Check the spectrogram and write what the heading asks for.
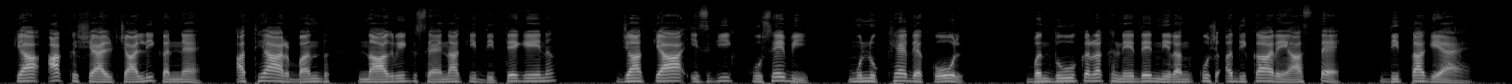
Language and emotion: Dogri, neutral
